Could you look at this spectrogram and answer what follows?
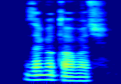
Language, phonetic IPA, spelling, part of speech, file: Polish, [ˌzaɡɔˈtɔvat͡ɕ], zagotować, verb, LL-Q809 (pol)-zagotować.wav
